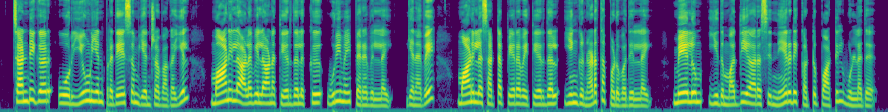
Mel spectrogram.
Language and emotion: Tamil, neutral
